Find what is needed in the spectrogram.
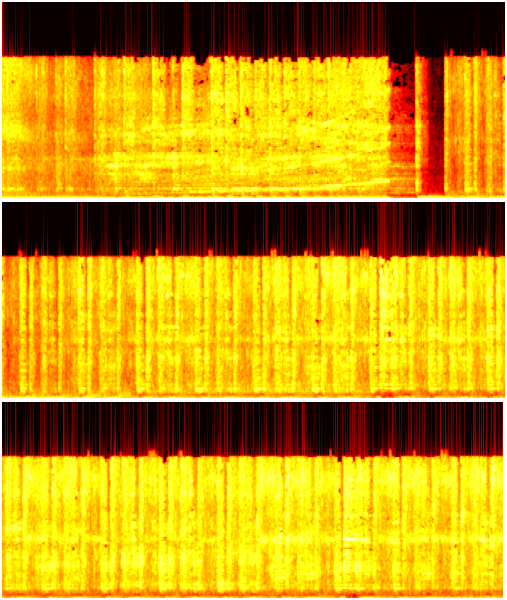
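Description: Electronic dance music played very loud through a large DJ speaker wall of stacked bass cabinets. Heavy bass and a rising sweep build for about six seconds, the sound cuts out for a moment, then the beat drops into a fast, steady, bass-heavy rhythm.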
